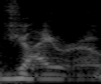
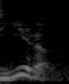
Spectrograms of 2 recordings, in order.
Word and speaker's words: gyro: That's actually how you Okay. pronounce that, not gyro. No, it's a gyro. It's euro. Okay, cool.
